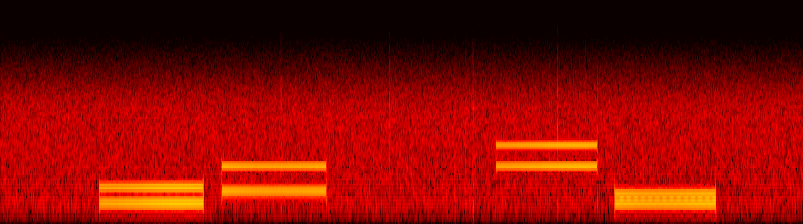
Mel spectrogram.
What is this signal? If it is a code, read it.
Aircraft SELCAL, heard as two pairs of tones, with radio static. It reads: AF-EL LR-AD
